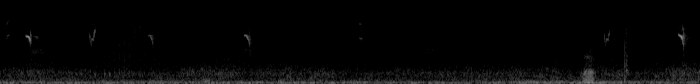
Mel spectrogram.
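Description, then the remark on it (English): Sparse, thin high chirps from wild birds, scattered irregularly and mostly faint over a steady low rumble. Two sharper calls stand out, one near the start and one at the end. “And I pointed at some of the wild birds.”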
